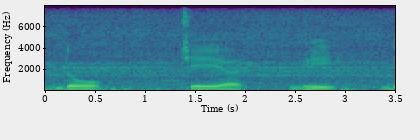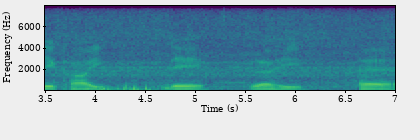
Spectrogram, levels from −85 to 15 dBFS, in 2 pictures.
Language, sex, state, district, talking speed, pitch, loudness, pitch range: Hindi, female, Madhya Pradesh, Dhar, 60 wpm, 95 Hz, -17 LUFS, 90-105 Hz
